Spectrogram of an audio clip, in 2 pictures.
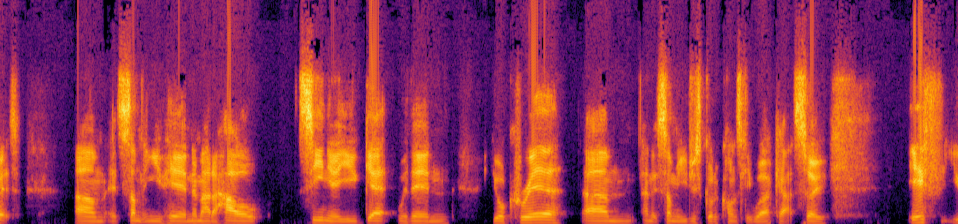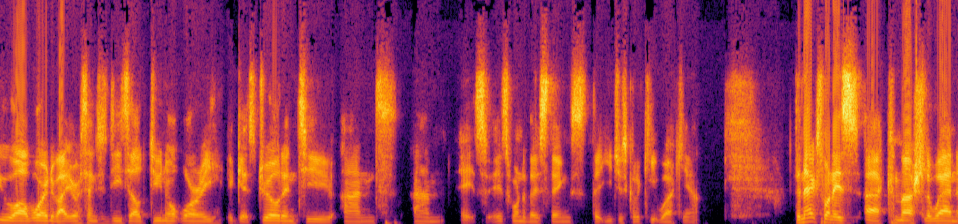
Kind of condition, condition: link, video call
